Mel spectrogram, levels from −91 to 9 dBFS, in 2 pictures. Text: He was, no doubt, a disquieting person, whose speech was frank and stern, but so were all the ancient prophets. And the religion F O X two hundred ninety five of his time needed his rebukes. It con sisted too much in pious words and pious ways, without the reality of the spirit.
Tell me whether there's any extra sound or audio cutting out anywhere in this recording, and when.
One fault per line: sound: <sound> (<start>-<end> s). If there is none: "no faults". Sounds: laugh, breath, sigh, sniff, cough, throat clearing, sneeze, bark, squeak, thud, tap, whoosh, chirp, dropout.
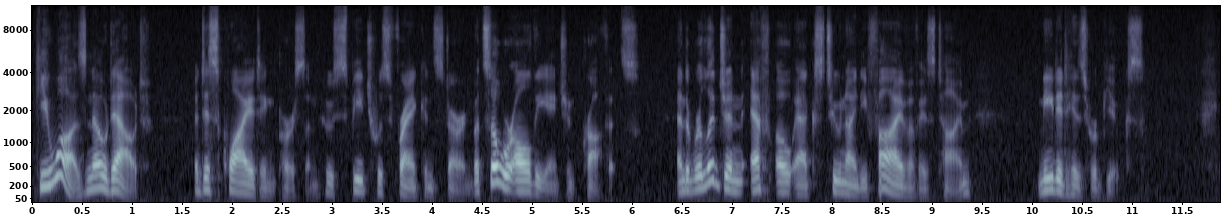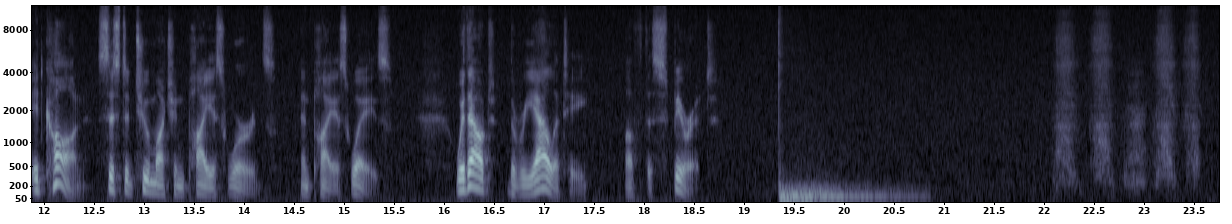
sound: thud (19.3-20.9 s)
sound: sniff (22.1-23.6 s)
